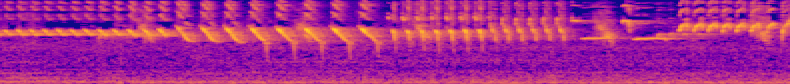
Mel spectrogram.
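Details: Yorkshire canary training song, a powerful run of rapid descending chirps in a rolling trill, followed by short whistles and another quick rattling phrase.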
